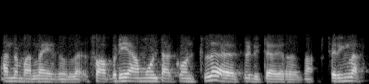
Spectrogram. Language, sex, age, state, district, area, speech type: Tamil, male, 18-30, Tamil Nadu, Pudukkottai, rural, conversation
